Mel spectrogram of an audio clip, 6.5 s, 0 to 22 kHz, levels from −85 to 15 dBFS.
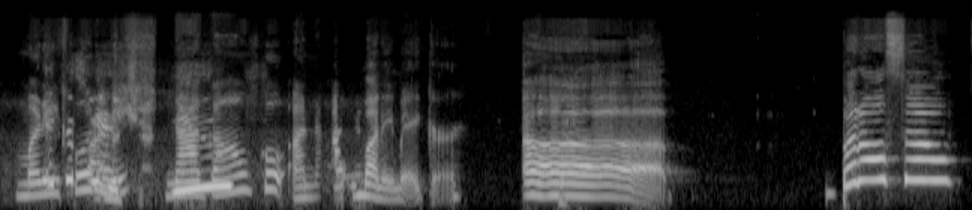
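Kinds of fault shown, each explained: Echo leak: A faint delayed copy of the speech comes back about 285 ms behind the original at the start and near 1.9 s, sitting roughly 35 dB down, then returns much stronger, only about 10 dB below the speech, from 2.14 to 2.41 s with a 256 ms lag. The likely cause is a loudspeaker on the far end whose echo canceller let some of its microphone pickup through. Unlike room reverberation, which trails off smoothly, this is a distinct repeat at a fixed delay.
Speech suppressed in double talk: Three times, at 0.45 to 0.69 s, 0.86 to 1.17 s and 1.49 to 1.81 s, the speech is pulled down for a few hundred milliseconds, by around 15 dB in the first two and about 20 dB in the third. This is likely an echo canceller that could not tell its own talker from loudspeaker pickup while both sides spoke, so it turned everything down. Unlike packet-loss dropouts, the speech dips rather than vanishing into silence or glitches.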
